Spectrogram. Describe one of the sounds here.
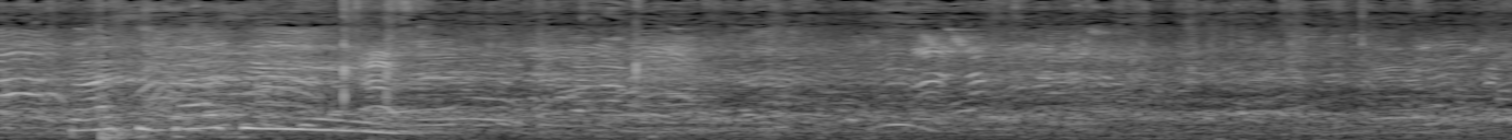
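A crowd of children chatters and shouts outdoors.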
